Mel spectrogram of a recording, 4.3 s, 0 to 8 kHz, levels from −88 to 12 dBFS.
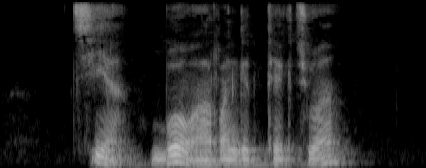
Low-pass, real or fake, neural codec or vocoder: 7.2 kHz; fake; vocoder, 44.1 kHz, 128 mel bands every 256 samples, BigVGAN v2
